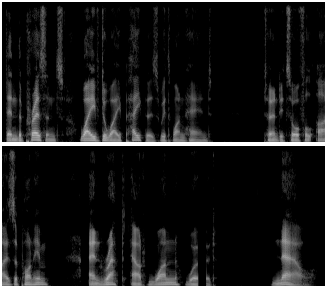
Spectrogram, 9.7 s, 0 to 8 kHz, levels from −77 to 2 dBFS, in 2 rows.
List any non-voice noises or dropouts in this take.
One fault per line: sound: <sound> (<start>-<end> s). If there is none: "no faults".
sound: dropout (7.8-7.9 s)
